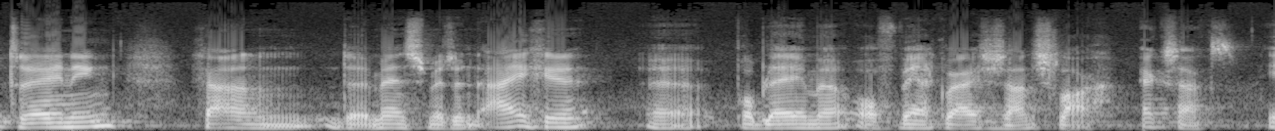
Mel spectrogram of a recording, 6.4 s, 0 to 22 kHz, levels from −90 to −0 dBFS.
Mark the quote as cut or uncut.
uncut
